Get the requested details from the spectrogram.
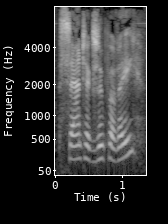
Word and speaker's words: Saint-Exupéry: Saint-Exupéry.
